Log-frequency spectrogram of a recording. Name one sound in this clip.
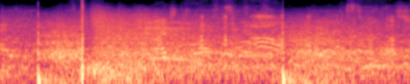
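A firework rocket whistles as it shoots upward.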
